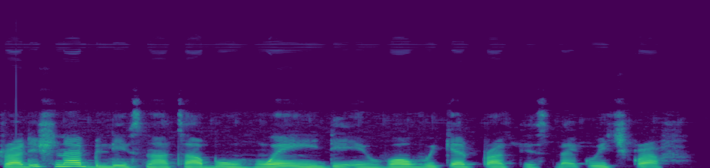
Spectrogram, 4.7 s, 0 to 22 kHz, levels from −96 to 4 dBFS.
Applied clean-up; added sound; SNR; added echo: none; none; none; none.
